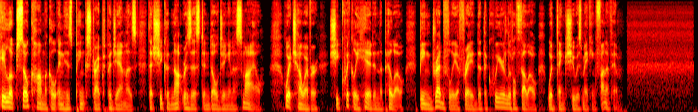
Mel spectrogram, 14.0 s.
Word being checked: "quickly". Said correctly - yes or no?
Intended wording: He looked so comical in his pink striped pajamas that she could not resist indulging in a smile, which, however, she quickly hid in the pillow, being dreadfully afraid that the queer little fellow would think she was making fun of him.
yes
